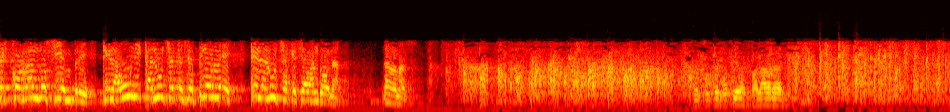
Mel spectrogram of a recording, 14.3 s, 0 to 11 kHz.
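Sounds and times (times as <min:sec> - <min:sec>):
speech: 0:00.6 - 0:06.3, 0:10.4 - 0:12.0
sustained applause from a large indoor crowd in an auditorium: 0:06.6 - 0:14.2.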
